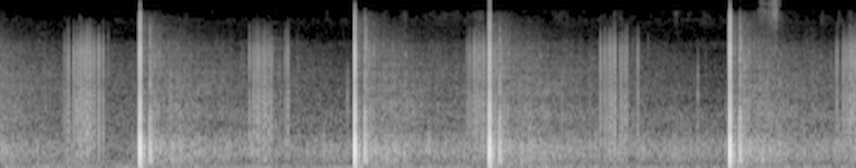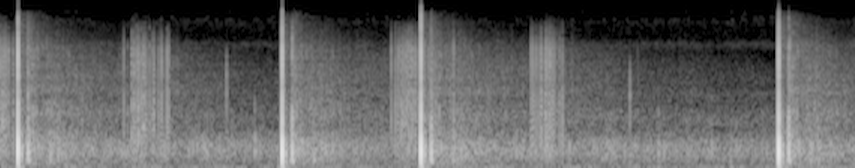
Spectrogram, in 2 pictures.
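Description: Fireworks display: about eight sharp bangs from bursting aerial shells, one every second or two, each trailing off briefly, with softer hissing bursts between them.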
